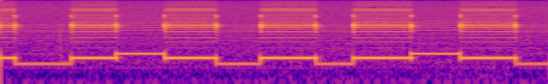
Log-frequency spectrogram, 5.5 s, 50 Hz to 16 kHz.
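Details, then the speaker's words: Samsung UA40D6000 40-inch TV speaker driven with stepped test tones: low and high steps clean, but about 230 to 330 Hz, worst near 300 Hz, buzzes with a rattling cone; blown speaker. "so about 2 30 to 3 30 are rattling a little bit on this speaker"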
